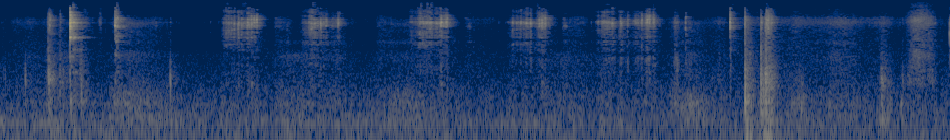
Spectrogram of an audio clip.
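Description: Scissors cut fabric for a sewn beret: a series of crisp, scattered snips and blade clicks with short pauses between them, close but soft, with no speech.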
